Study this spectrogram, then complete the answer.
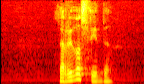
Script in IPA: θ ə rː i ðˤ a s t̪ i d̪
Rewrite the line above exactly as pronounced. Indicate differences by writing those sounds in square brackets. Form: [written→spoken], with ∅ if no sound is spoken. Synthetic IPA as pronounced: θ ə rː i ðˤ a s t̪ i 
